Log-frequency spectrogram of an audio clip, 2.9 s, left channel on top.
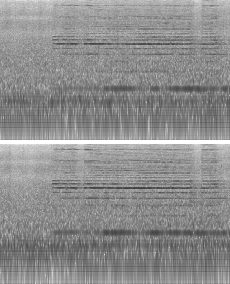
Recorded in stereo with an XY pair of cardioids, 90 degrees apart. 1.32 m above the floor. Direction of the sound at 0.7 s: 55° right.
